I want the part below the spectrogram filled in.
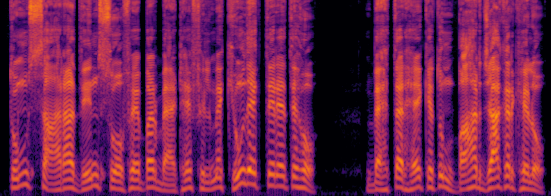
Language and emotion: Urdu, angry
